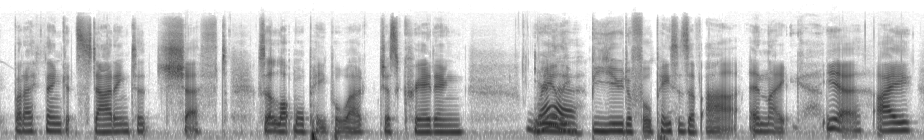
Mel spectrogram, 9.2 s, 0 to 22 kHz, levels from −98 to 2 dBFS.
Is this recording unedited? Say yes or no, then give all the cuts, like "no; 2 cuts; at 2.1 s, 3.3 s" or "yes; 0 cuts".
yes; 0 cuts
